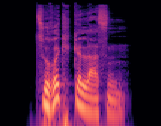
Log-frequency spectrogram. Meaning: past participle of zurücklassen
- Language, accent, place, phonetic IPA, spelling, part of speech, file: German, Germany, Berlin, [t͡suˈʁʏkɡəˌlasn̩], zurückgelassen, verb, De-zurückgelassen.ogg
